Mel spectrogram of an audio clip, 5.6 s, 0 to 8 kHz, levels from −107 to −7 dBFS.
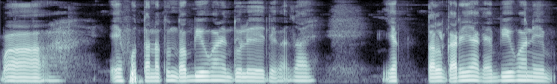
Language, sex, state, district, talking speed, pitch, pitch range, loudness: Chakma, male, Tripura, Dhalai, 140 wpm, 135 Hz, 130-145 Hz, -19 LUFS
